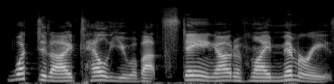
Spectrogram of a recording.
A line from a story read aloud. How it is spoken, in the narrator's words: Snape roared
